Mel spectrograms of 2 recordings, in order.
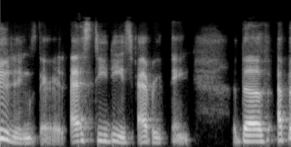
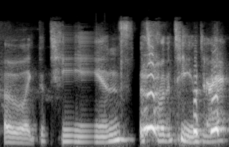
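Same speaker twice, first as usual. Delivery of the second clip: hammed-up eager kid discovering the teen channel; mock teen excitement; 5 dB louder than usual. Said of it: "I was like, we're all like".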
